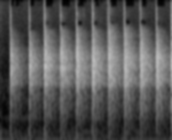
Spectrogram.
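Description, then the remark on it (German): A steady series of about eleven quick, sharp taps from a massage stone held on its edge against the body, tapping away a knotted hump where the complaints are, evenly spaced a quarter second apart, each with a bright, briefly ringing click. No voices. “Und jetzt würde ich anfangen, jetzt hier, da wo jetzt die Beschwerden sind, nehme ich den Stein an der Seite. Ah, hochkant. Hochkant und klopfe jetzt praktisch diesen Buckel weg.”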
